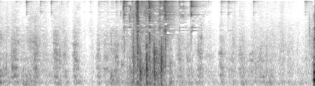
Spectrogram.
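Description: A dog panting as it spins in circles trying to reach a toy bunny stuck in its collar, loudest in a short burst about halfway through.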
